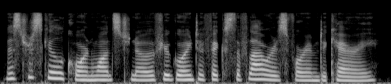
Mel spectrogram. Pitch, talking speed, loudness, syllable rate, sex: 215 Hz, 245 wpm, -17 LUFS, 5.2 syllables/s, female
